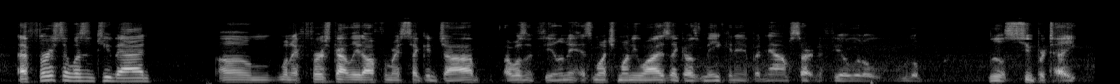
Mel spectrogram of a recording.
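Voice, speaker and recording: Speaking in a normal speaking voice, a man talks at a fairly quick pace with a fairly low pitch, lively intonation and big swings in loudness. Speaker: podcast co-host. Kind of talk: casual chat. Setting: in a car.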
